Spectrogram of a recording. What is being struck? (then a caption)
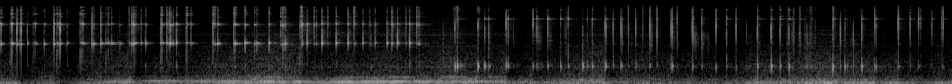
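Glazed ceramic mug. Long pointed acrylic nails tap rapidly on the side and base of a small, hollow, dark glazed ceramic mug with a logo, held in the hands. The taps make bright, high clicks with a faint short ring, over a low murmur that swells in the first half.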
